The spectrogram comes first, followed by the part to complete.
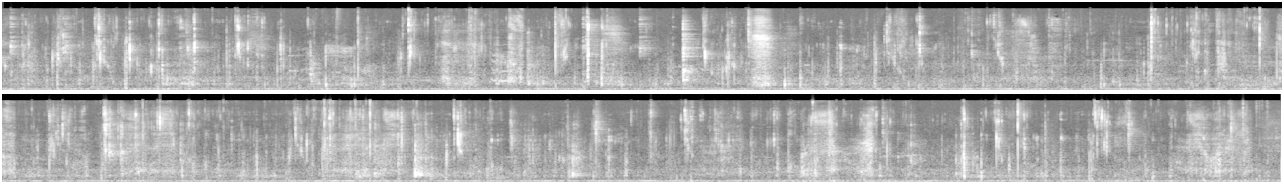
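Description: Close-miked eating of fried chicken wings: biting and chewing, with a dense, irregular run of crunches and wet mouth clicks.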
